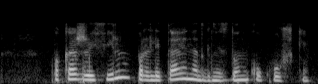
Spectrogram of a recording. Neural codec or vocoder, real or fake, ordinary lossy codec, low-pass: none; real; Opus, 24 kbps; 7.2 kHz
